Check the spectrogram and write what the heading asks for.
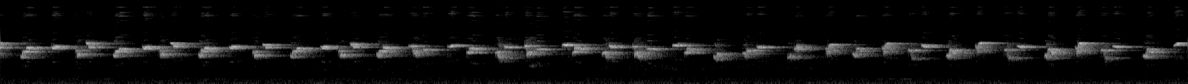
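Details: Sooty-headed bulbul delivering an extended 'kongslet' song, with fast, continuous strings of short slurred whistles, each note bending down and following the next almost without pause, all in a clean recording.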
